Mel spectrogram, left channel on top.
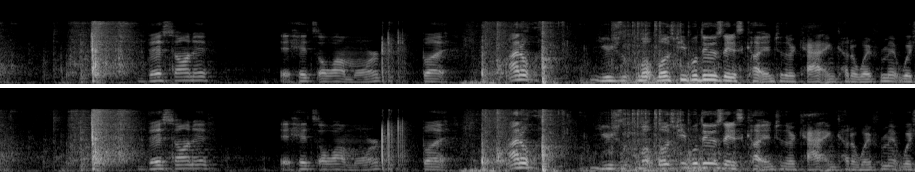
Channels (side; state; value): both; normal; correlation 0.14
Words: this on it, it hits a lot more. But I don't usually, what most people do is they just cut into their cat and cut away from it,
